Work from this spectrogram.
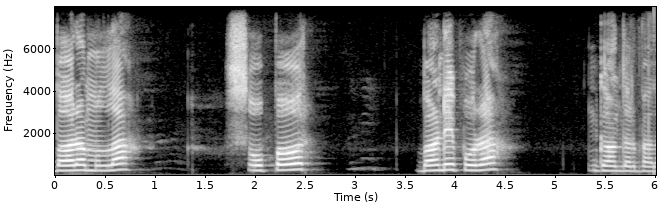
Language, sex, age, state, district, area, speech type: Kashmiri, female, 30-45, Jammu and Kashmir, Bandipora, rural, spontaneous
